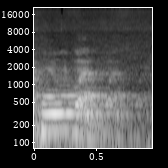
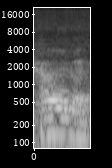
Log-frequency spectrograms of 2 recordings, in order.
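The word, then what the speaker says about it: حوبا: Jadi bacanya huban bukan hauban. Huban.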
